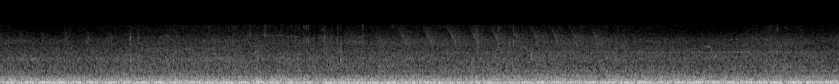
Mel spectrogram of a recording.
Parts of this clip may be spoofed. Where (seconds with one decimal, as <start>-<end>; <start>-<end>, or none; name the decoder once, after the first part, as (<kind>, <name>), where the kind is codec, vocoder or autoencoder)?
3.2-3.8 (codec, SNAC)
